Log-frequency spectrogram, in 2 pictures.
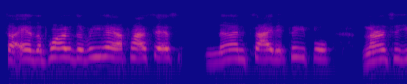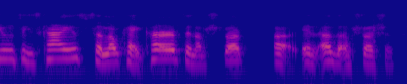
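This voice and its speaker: A nursing tutor gives a casual, frank study lesson, tossing profane asides to her listeners. Her high-pitched voice carries vocal fry and moves at normal speed with hardly any pauses. There's no room sound, and the recording has a dull lo-fi quality.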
